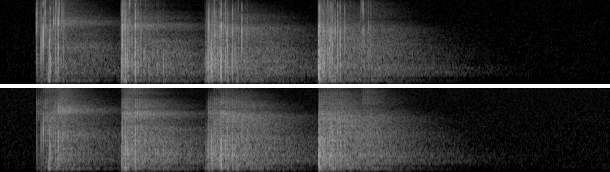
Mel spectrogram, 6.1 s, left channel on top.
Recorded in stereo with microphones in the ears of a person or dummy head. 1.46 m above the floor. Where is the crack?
85° left, 0.7 m.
